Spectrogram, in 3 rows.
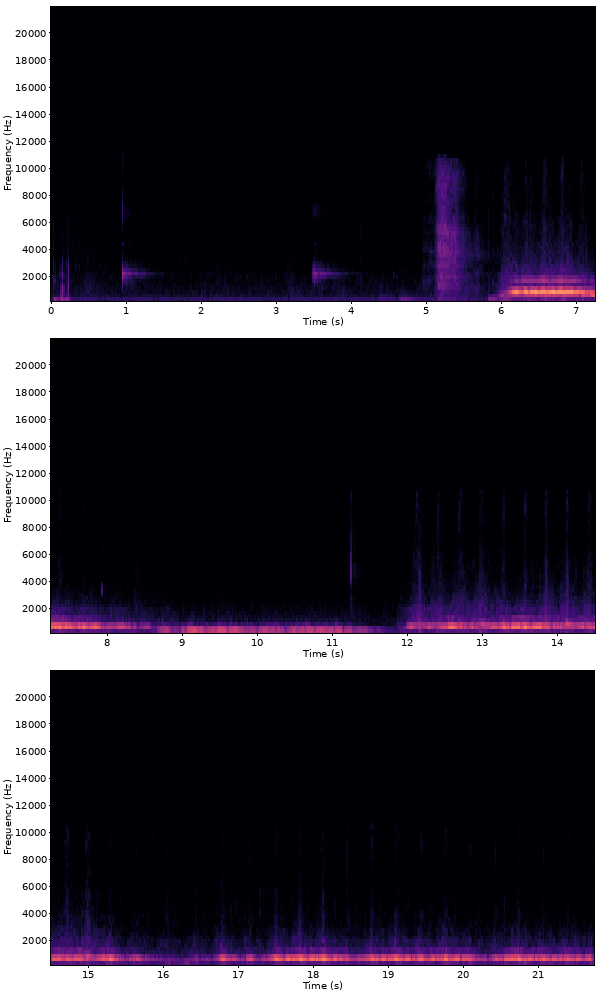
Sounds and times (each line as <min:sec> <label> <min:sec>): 0:05.9 Hallow Tube Whistle 0:21.7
